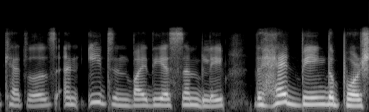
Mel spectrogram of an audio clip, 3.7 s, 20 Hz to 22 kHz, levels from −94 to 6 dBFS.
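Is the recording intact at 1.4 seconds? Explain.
No. Automatic gain rising runs from 0.25 to 3.69 s: the gain control keeps lifting a quiet input, so speech and background swell together, and the waveform envelope and spectrogram brightness climb steadily.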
